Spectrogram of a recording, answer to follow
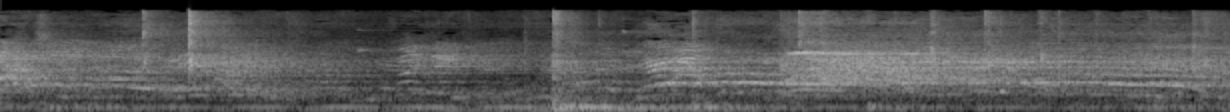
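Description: Volleyball being struck and thudding during a rally in a gymnasium, with a loud thump about three seconds in. Right after it, players and spectators break into shouting and cheering, one high voice held for a couple of seconds.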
